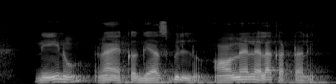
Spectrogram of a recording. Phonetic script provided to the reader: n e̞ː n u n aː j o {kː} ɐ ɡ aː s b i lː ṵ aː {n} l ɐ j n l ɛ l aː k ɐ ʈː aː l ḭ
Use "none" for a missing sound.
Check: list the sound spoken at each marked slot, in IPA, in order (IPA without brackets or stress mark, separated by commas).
kː, n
